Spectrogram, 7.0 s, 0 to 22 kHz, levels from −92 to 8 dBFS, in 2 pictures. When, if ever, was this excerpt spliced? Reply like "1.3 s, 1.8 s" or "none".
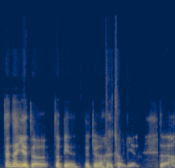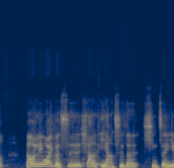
3.2 s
